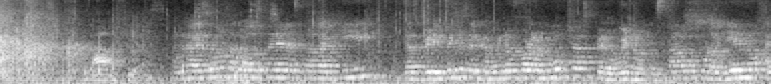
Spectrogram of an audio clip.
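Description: A woman speaks through a microphone over loudspeakers in a large hall.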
